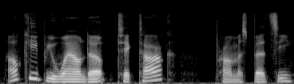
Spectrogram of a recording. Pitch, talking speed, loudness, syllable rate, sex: 145 Hz, 185 wpm, -18 LUFS, 5.1 syllables/s, male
